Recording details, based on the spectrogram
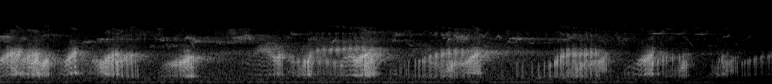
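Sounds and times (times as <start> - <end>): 
frogs croaking in a chorus: 0.0 - 7.7.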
